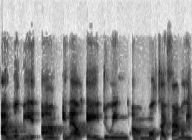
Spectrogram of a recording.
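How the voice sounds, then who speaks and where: A woman's somewhat breathy voice sits over a quiet background. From Philippines. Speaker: real estate investor. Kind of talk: interview. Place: home room. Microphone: video call.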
